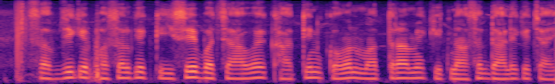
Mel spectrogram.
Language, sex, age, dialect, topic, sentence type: Bhojpuri, female, 18-24, Western, agriculture, question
